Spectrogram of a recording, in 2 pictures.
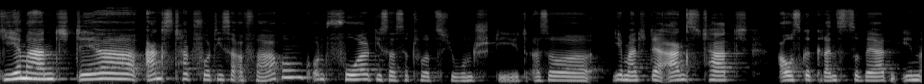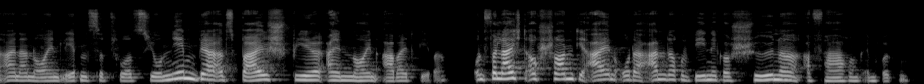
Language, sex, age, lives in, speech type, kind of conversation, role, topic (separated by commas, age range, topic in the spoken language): German, female, 40-44, Germany, conversation, podcast, host, Was können wir tun, damit sich niemand ausgeschlossen fühlt?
